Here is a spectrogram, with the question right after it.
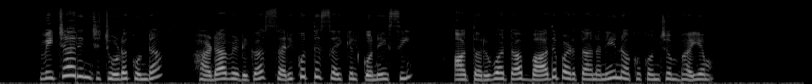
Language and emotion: Telugu, fearful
